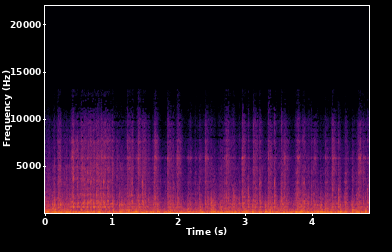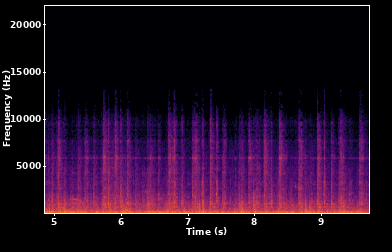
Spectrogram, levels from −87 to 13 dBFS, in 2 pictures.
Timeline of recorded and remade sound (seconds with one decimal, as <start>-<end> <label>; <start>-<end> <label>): 0.0-9.7 remade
